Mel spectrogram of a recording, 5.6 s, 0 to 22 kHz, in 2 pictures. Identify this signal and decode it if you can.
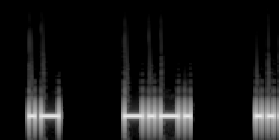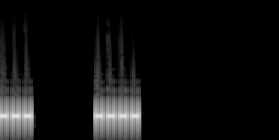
Morse code, heard as a keyed tone, about 20 wpm, spaced as for 10 wpm, 700 Hz. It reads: AC5H
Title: 102 Lesson 17g - Letter u - Call Signs 20wpm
